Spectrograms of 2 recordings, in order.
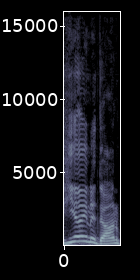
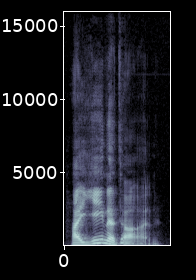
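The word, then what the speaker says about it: Hyaenodon: the video number 20 the hiodon belongs to the crein family in order okay I I feel like feel like the pronunciation is kind of unforgivable there um hyena Don it's literally a a name with Dawn at the end it's like he's the dawn of hyenas um continue extinct mammals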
